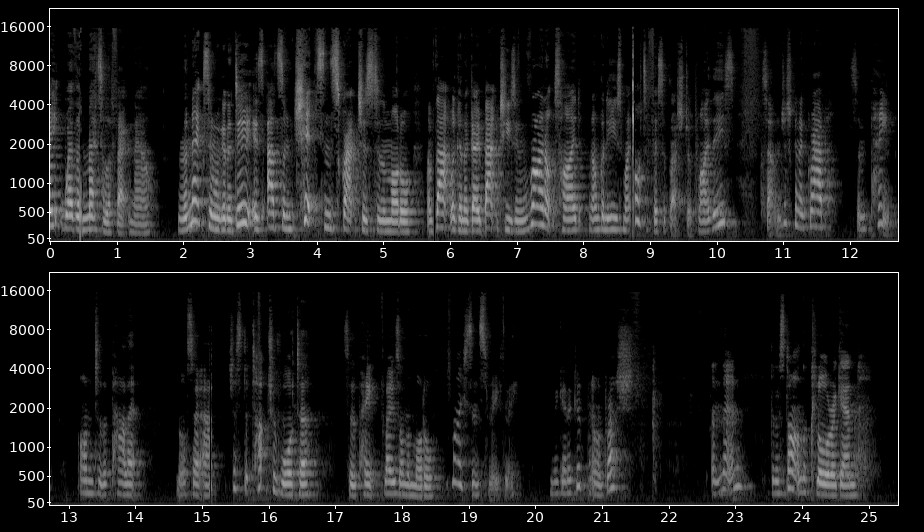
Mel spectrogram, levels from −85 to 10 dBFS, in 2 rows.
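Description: Damaged data in a compressed stream breaks the audio at 0.43, 5.76, 8.71, 15.09 and 20.78 s, each time for 37 to 80 ms. Corrupt frames throw the decoder out of sync until it finds the next frame header.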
